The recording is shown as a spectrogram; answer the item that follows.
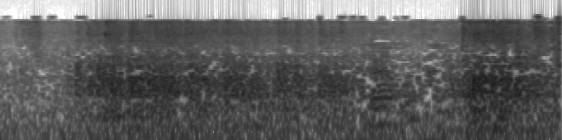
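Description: Indistinct, overlapping voices of a small crowd of people, getting louder about half a second in.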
